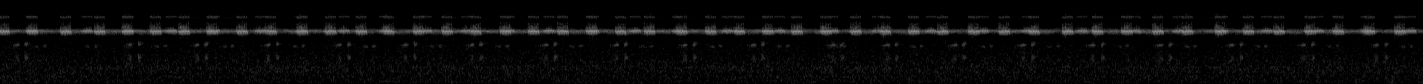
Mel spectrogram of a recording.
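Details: High crickets chirp steadily through the dark in a valley bottom by a tree, captured on a Nikon D7100; rapid, evenly spaced ringing pulses continue throughout, with a weaker lower chirping layer.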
